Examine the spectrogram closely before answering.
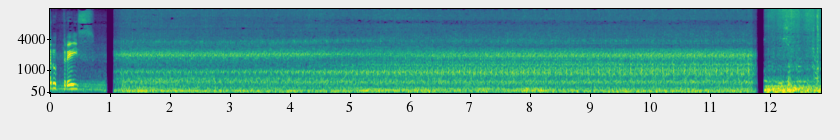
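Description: A bus engine idles with a steady hum.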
